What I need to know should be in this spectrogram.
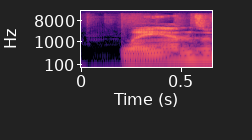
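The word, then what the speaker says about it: LAN: LANs and WANs, that's how we pronounce it, not lanes and wanes, but LANs and WANs, local area networks, wide area networks.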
